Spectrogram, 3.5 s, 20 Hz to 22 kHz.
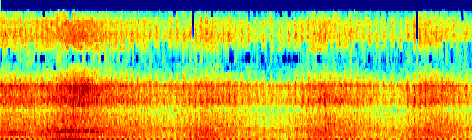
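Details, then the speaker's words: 2025 TVS Jupiter 110 scooter after a service-centre repair of engine tappet noise with the overhead opened: even low putter at idle, no tapping from the top end; the noise is gone: normal idle. "तो यहां पे आप sound सुन low sound चला गया है। दो घंटा लगा उनको बनाने में और आवाज चला गया।"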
